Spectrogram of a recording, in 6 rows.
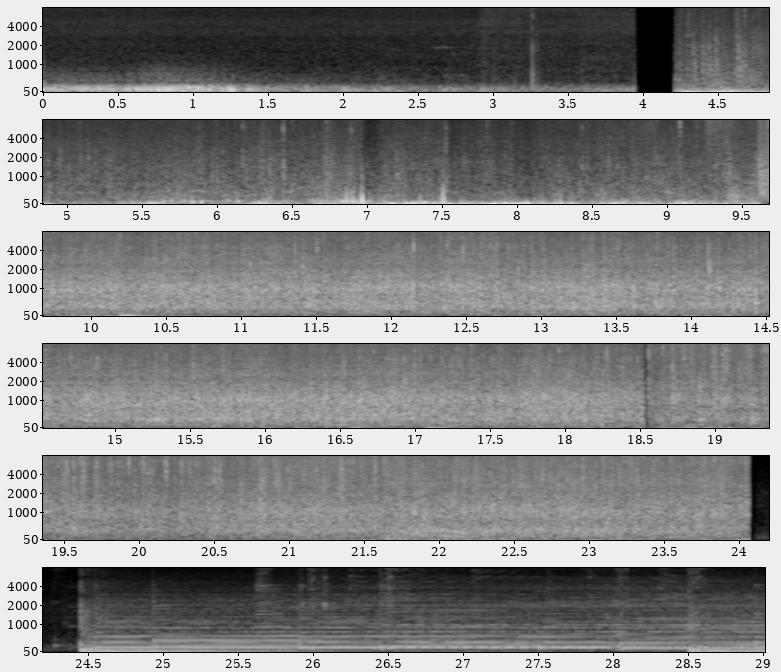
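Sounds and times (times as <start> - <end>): heavy rain on pavement: 4.2 - 24.1.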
